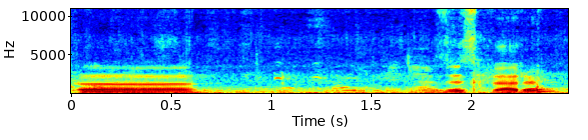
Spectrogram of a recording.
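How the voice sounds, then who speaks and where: A man's voice: mid-range voice, animated, slow pace, a loud crowd. A man interviewing someone in a casual, conversational way, asking simple questions. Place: outdoors in the city. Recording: noisy outdoor city street with traffic.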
